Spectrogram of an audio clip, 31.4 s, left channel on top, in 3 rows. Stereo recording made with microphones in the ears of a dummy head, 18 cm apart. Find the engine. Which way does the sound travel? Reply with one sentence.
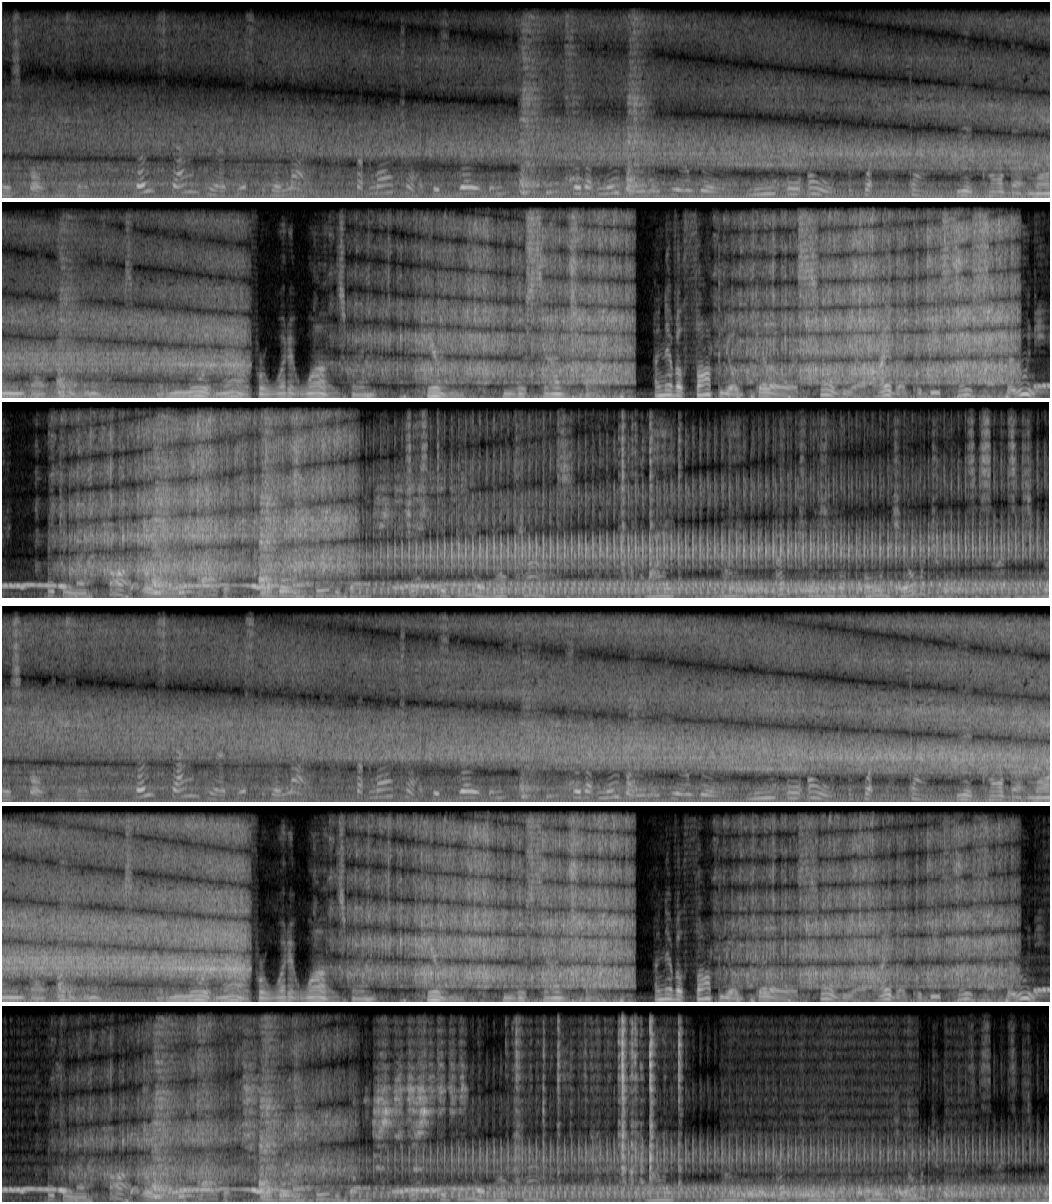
In this clip you hear the engine move from right to left.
